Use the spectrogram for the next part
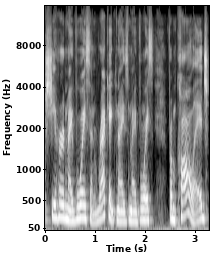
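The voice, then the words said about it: Slightly twangy Midwestern accent. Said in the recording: “my family moved from Iowa. Perhaps I have a little bit of a twangy accent”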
